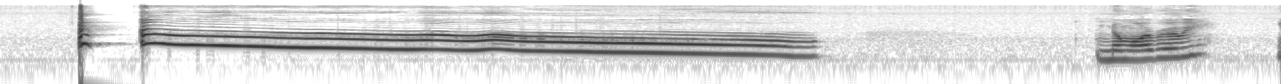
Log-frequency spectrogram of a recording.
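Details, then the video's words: A pet pug lets out one long, smooth howl lasting about four and a half seconds. The tone slides steadily downward. After a pause comes a short, rising yelp, and a sharp click sounds just before the howl. "Howling Pug"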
